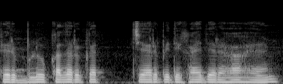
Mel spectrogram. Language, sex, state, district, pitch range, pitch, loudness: Hindi, male, Arunachal Pradesh, Papum Pare, 110-115 Hz, 110 Hz, -18 LUFS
